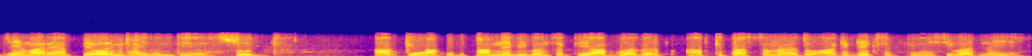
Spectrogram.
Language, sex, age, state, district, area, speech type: Hindi, male, 18-30, Uttar Pradesh, Azamgarh, rural, conversation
